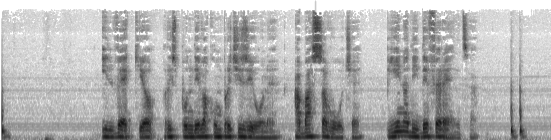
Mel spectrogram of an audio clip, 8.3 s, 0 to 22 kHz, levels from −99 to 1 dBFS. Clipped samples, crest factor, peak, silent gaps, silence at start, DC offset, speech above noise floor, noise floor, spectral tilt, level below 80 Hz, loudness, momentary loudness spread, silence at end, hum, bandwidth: under 0.1%; 16 dB; 0 dBFS; none; 0.05 s; under 0.1%; 37 dB; -51 dBFS; -5.5 dB/octave; -38 dBFS; -15 LUFS; 12 LU; 0.4 s; none; 16.5 kHz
